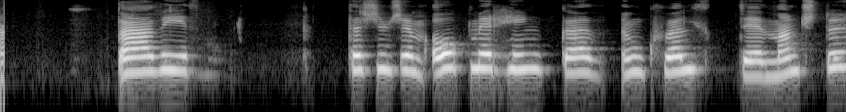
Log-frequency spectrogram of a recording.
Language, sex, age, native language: Icelandic, female, 12, Icelandic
